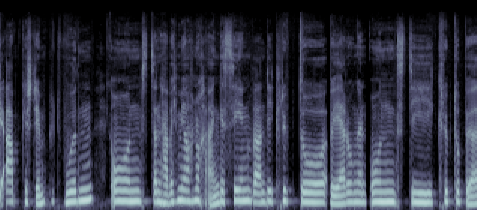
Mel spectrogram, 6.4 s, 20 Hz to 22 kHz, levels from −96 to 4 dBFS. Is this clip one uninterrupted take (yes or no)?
no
